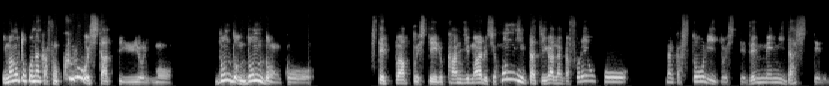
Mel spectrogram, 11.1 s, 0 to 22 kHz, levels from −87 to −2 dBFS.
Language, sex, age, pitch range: Japanese, male, 40-59, 145-230 Hz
